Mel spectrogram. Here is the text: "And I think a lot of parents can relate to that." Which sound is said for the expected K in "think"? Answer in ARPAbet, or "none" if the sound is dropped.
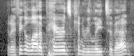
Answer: K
